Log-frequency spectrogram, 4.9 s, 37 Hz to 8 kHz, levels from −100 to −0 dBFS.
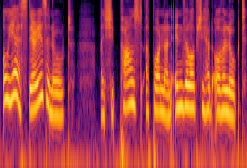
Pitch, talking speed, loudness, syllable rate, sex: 250 Hz, 180 wpm, -17 LUFS, 5.8 syllables/s, female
